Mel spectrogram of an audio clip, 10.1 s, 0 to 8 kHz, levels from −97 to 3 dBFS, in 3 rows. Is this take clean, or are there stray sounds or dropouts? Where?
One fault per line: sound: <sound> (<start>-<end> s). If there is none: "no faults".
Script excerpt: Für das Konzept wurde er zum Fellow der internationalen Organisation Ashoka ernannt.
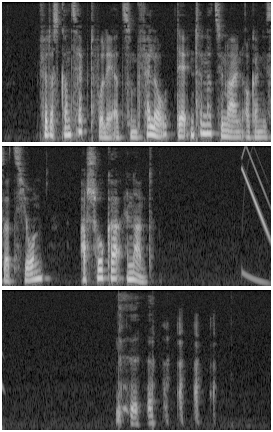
sound: chirp (6.4-6.8 s)
sound: laugh (8.1-9.4 s)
